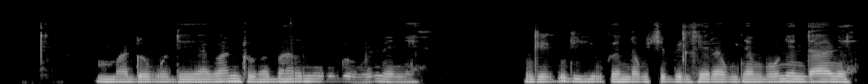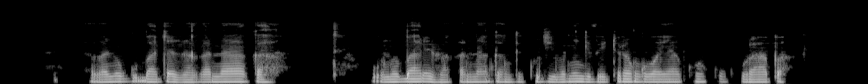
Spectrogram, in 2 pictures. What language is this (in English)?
Ndau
